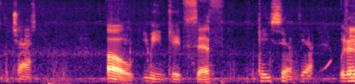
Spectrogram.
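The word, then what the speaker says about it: Cait Sith: Oh, you mean Kate Sith? Okay, Sith, yeah. Which I Hey, think, Sith. if they were using the correct Gaelic, would be like Kadshi or something like that.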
